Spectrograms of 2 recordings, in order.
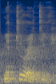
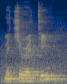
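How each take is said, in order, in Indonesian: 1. Bunyi t adalah bunyi t biasa. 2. Bunyi t seperti 'chu'. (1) "atau bahkan bisa pakai t aja ya" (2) "Jadi pakai chu"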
